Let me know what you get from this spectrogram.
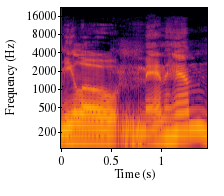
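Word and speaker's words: Milo Manheim: And then Milo Manham, that's how you say his name.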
